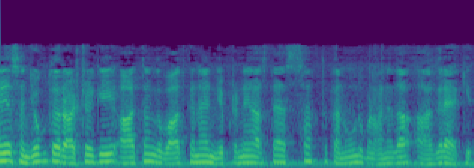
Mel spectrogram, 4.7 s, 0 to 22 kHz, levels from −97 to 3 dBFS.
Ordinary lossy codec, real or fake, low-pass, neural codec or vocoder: AAC, 32 kbps; real; 7.2 kHz; none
